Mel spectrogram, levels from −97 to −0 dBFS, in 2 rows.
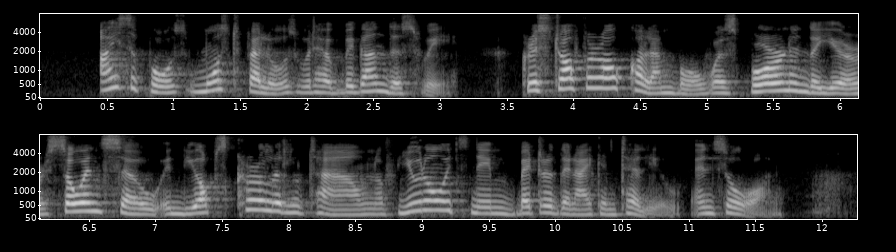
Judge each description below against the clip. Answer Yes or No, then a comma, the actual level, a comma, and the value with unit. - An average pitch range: No, wide, 6.8 semitones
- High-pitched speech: Yes, high, 220 Hz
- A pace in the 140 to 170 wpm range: No, average, 185 wpm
